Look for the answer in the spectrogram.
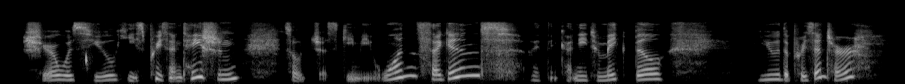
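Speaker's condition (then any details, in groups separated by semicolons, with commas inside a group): No condition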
